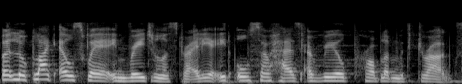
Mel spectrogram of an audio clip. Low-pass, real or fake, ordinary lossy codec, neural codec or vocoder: 7.2 kHz; fake; MP3, 48 kbps; vocoder, 22.05 kHz, 80 mel bands, Vocos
